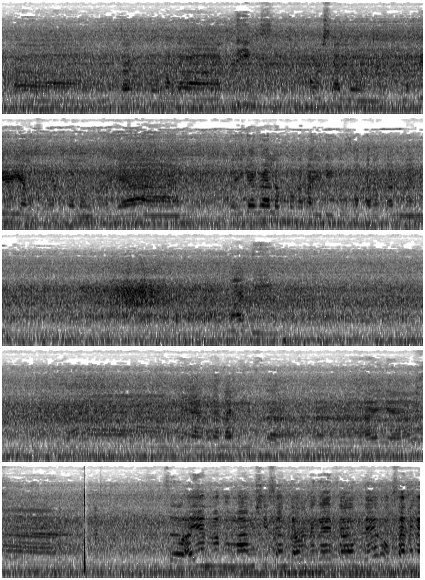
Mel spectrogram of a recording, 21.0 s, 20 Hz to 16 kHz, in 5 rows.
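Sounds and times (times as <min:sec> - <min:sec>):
people talking: 0:00.0 - 0:08.5, 0:10.7 - 0:11.3, 0:13.2 - 0:17.8, 0:18.4 - 0:21.0
road traffic passing: 0:00.0 - 0:21.0.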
